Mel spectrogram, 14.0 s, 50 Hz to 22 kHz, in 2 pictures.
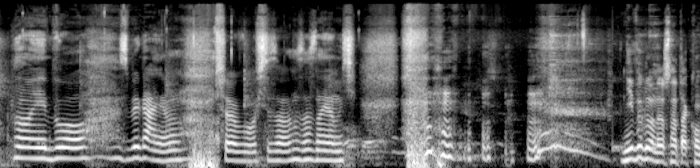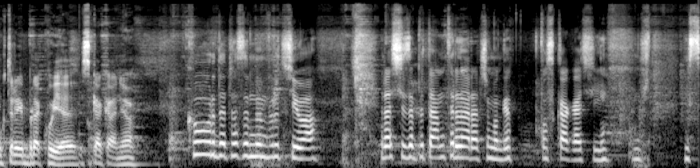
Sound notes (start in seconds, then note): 5.0 laughs; 5.4 gasp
